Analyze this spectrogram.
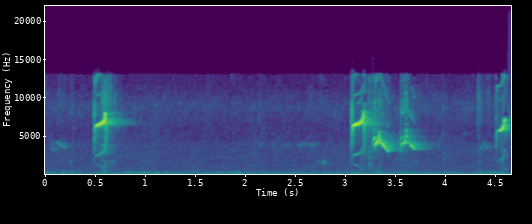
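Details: Cinereous tit, played as a lure to make other birds answer and call. Two short bursts of sharp, high chirps, the second a quick run of falling notes, separated by about two seconds of near silence with faint low hum.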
